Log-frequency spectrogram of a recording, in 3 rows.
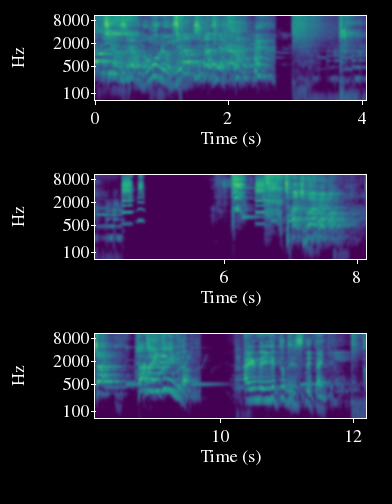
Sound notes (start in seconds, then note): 6.2 laugh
